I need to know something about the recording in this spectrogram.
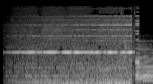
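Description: A woman's long, high-pitched scream, held on one pitch over a low rumble and cut off suddenly at the end.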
